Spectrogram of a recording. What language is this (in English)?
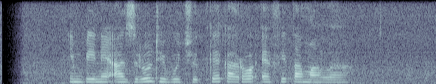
Javanese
